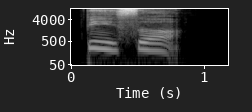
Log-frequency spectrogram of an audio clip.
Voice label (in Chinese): "闭塞", Chinese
